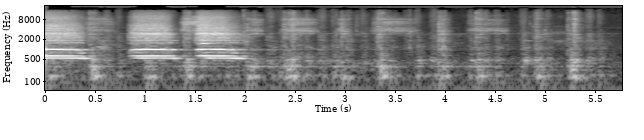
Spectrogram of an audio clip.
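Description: Two loud whistle blasts from the steam train the Coyote Special, bound for Chicago, the second held longer, then a steady rhythmic chugging as the locomotive pulls away, without voices.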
